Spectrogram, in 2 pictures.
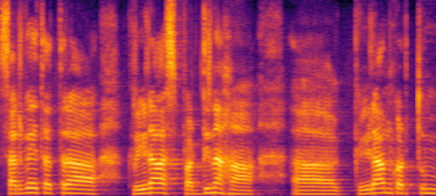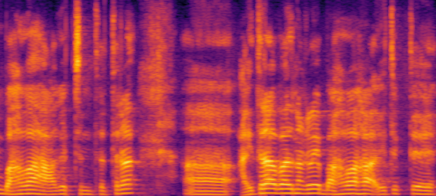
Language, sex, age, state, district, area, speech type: Sanskrit, male, 30-45, Telangana, Hyderabad, urban, spontaneous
